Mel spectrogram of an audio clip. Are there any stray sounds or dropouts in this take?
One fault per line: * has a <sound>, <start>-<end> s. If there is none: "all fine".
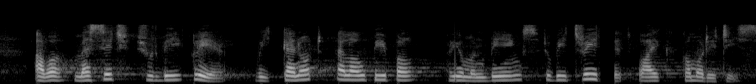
* has a dropout, 6.0-6.1 s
